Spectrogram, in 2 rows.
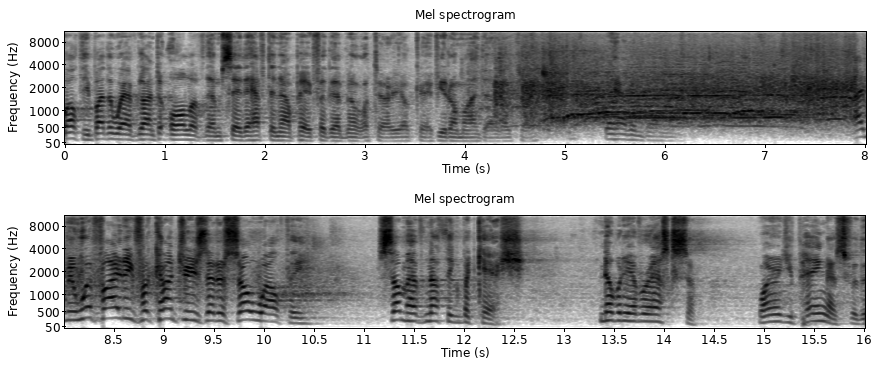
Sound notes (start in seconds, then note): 4.1 applause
